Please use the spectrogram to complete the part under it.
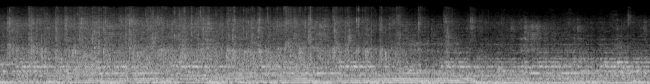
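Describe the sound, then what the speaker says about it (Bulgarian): An audience applauds at a national youth fashion design competition in Varna, a dense, steady wash of clapping that fills the room loudly and continuously, with a low hum of music or crowd beneath. "Аплодисменти!"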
